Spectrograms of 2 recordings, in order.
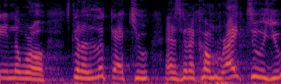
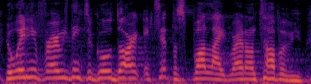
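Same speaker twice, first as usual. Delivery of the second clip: ordinary talk, nothing marked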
